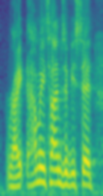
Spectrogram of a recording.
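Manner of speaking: ordinary delivery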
